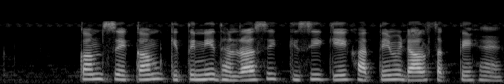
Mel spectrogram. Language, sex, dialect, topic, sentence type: Hindi, female, Kanauji Braj Bhasha, banking, question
